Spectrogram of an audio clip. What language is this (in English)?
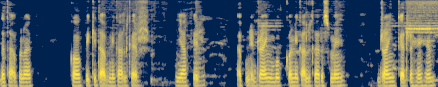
Magahi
